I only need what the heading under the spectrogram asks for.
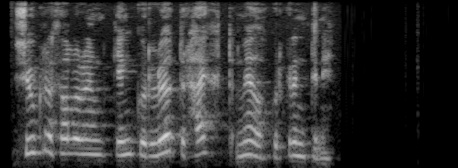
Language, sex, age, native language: Icelandic, female, 40-49, Icelandic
